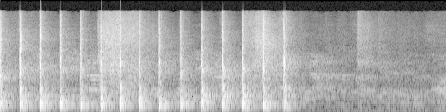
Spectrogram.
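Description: Ceramic lamp base rocking on a tilted board as it is tipped by hand, its feet knocking against the board in a fast, even rhythm of about five knocks a second, each with a short ring. The knocking stops about three seconds in.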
